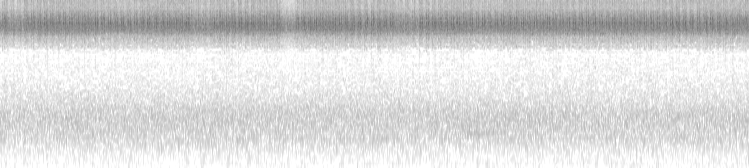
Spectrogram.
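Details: Stridulating male crickets produce a steady, very high shrill trill, one wing's edge running over the teeth of the other, with a brief dip in loudness a few seconds in; faint hiss below, nothing else heard.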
